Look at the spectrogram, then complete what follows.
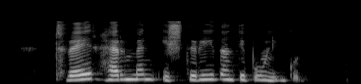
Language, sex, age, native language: Icelandic, female, 60-69, Icelandic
